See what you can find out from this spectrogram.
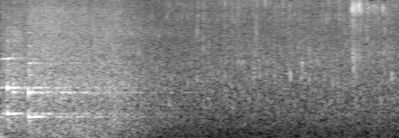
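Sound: babbling water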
